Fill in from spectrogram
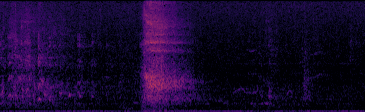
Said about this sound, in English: First of all, breathe. Let's take a deep breath. You ready? Ready? Come on. Now, I mean, really take a good one.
